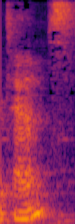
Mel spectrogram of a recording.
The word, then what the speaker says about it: Thames: There's also the iconic London Eye, a giant Ferris wheel on the south bank of the River Thames. Side note, the River Thames is spelled T-H-A-M-E-S, but pronounced Thames.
